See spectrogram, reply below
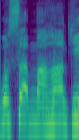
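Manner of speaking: mock proud and friendly tone. Imitating people greeting each other, imitating someone saying it proudly. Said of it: "They gonna have pride when they say it".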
